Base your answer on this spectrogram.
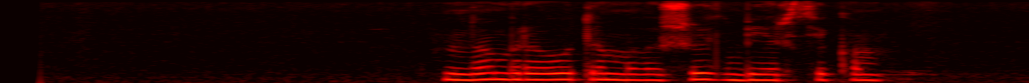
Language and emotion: Russian, neutral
